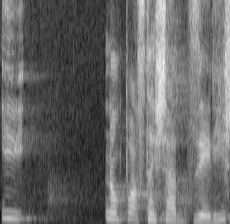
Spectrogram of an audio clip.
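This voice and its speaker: Her pitch is fairly high and her pace moderate. This woman keeps her intonation fairly even. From Portugal. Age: 60s. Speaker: audience member, domestic violence survivor. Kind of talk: audience intervention at a forum. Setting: university auditorium. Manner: halting, repeating words.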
